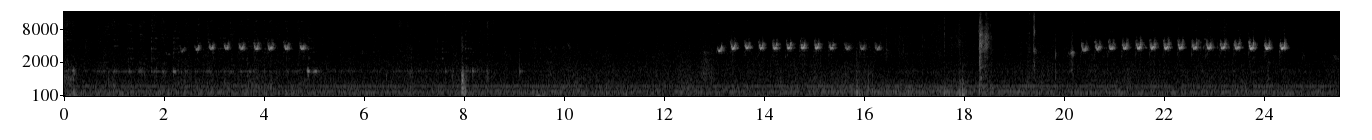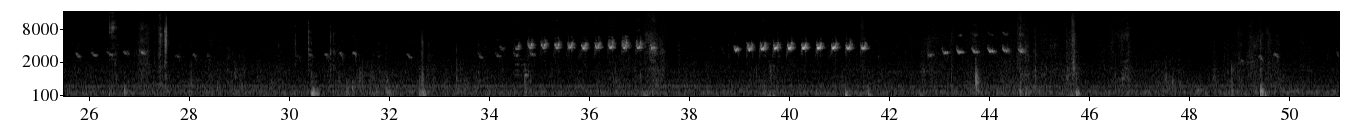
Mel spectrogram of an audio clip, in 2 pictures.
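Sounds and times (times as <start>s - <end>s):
bird chirping rapidly: 2.6s - 4.9s, 13.0s - 16.4s, 20.1s - 24.5s, 34.5s - 37.4s, 38.9s - 41.6s, 42.8s - 44.8s.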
